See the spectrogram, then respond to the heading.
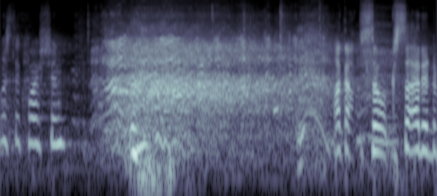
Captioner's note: laughing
